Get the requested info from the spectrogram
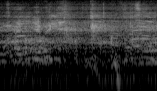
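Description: Faint, indistinct voices of players and spectators around a rugby scrum, with a couple of light clicks.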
